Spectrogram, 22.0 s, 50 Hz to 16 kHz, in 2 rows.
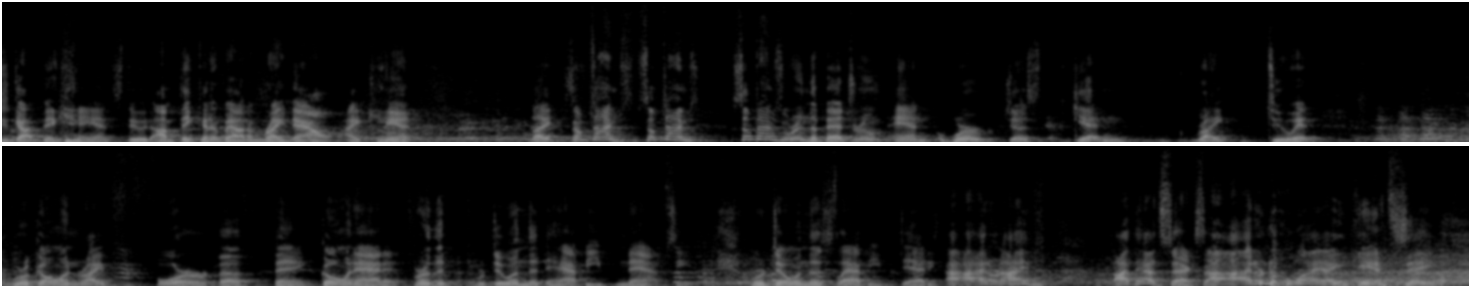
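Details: An adult male comedian performing stand-up, with a severe stutter for over 10 years that he ties to his anxiety level and links to a traumatic brain injury from a softball hit to the throat; stuttering.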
